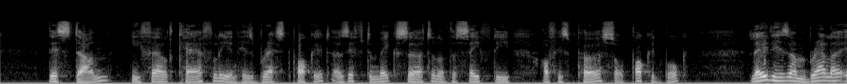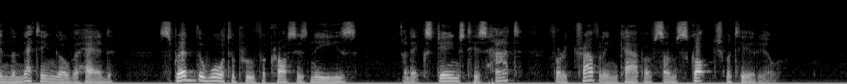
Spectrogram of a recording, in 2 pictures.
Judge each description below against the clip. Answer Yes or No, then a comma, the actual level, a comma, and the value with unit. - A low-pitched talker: Yes, low, 120 Hz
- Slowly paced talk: No, average, 170 wpm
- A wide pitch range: Yes, wide, 5.7 semitones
